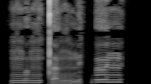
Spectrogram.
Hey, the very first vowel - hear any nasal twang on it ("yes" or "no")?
no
